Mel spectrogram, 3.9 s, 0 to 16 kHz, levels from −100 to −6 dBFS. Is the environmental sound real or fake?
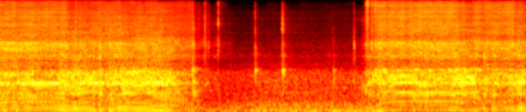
fake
